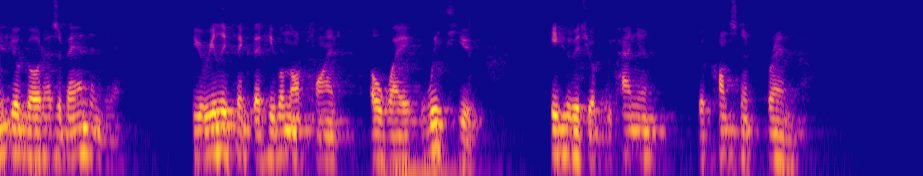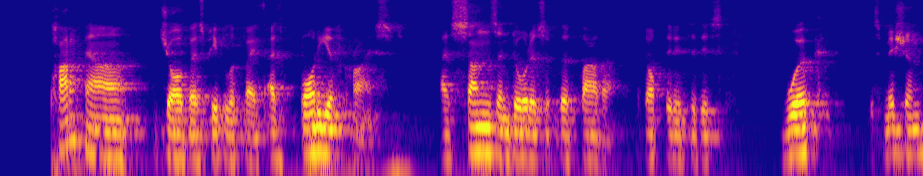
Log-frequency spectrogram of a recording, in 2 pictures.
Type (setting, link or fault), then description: setting, large echoing room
